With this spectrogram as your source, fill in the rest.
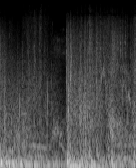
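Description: Confringo fire-blast spell in Hogwarts Legacy: a sharp booming burst partway through, loud and close, over ongoing game noise.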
